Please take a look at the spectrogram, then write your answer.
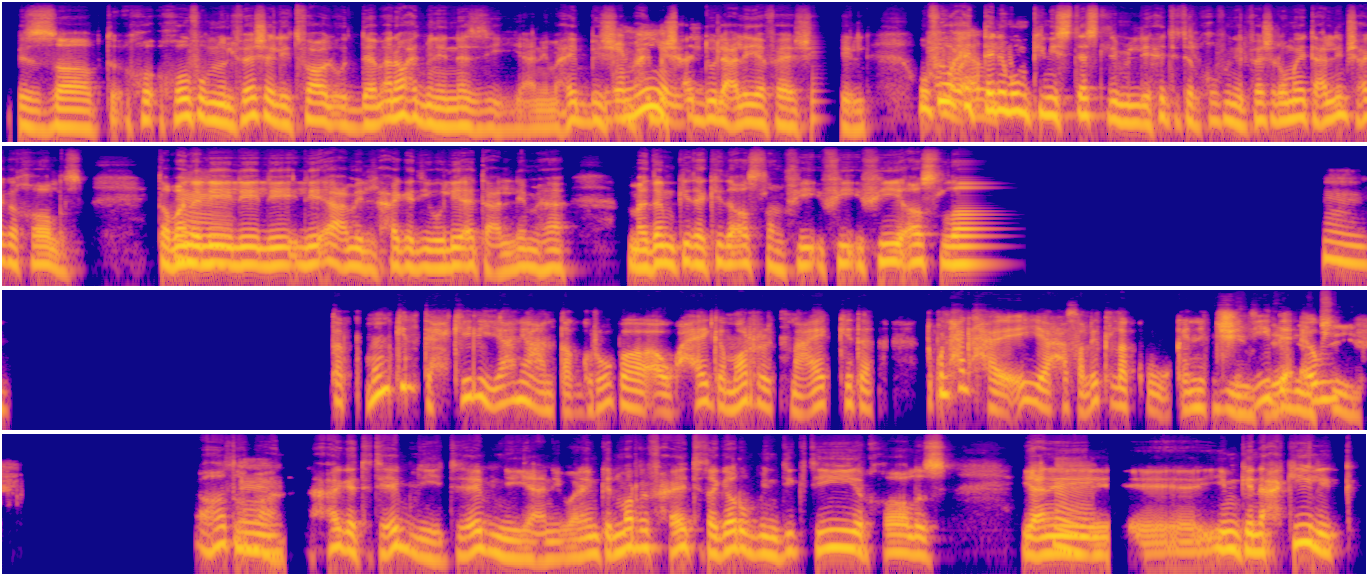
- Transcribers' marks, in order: tapping; distorted speech; unintelligible speech
- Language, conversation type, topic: Arabic, podcast, إزاي تتغلب على خوفك من الفشل وإنت بتتعلم من جديد؟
